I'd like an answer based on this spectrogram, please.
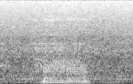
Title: My sleeping (and snoring) babies!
